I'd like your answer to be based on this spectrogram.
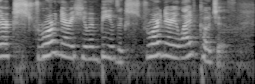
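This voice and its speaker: A woman talks at a very fast pace in a raised, projected voice with a high pitch. Her tone is animated, and her pitch variation is ordinary. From Sicily, Italy. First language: Italian. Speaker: life coach and motivational speaker. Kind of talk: motivational talk. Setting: stage with audience.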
